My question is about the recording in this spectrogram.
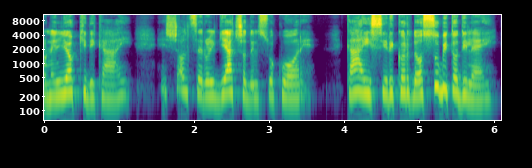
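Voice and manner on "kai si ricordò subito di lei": usual speaking voice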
